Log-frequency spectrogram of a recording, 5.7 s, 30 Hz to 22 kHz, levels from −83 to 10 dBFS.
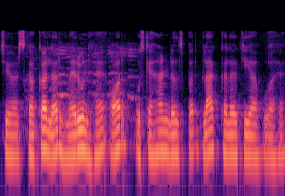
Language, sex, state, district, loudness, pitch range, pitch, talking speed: Hindi, male, Bihar, Katihar, -17 LUFS, 120-130 Hz, 125 Hz, 155 wpm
